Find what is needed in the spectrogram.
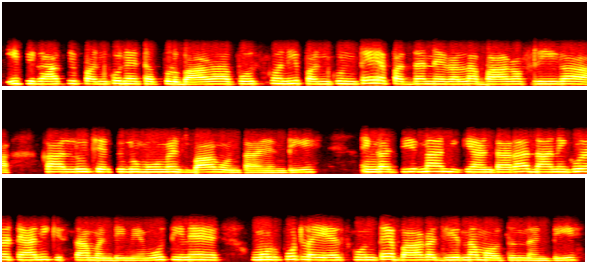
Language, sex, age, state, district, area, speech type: Telugu, female, 18-30, Andhra Pradesh, Annamaya, rural, conversation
